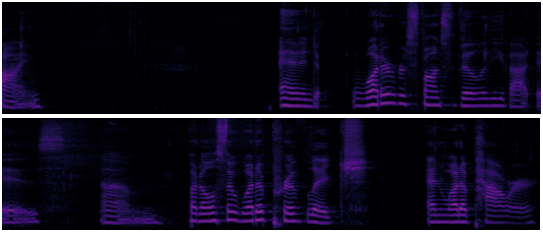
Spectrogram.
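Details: Event co-host who stutters, speaking live; stuttering with prolongations, repetitions and blocks.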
